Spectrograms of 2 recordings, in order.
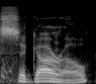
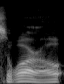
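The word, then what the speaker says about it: Saguaro: the name it looks like it looks like sagaro uh but it's pronounced Saro and it is a park that is known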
